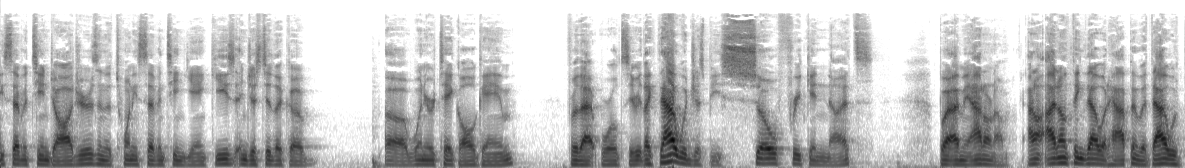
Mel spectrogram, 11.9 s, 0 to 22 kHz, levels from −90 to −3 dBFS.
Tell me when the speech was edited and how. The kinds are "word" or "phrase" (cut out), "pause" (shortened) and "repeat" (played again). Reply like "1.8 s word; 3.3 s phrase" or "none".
10.2 s pause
